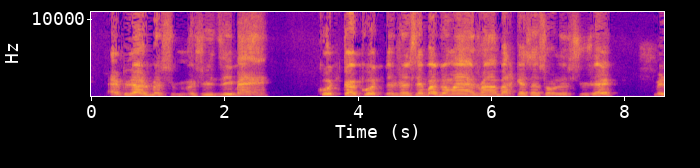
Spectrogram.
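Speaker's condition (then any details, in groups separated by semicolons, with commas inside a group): Neonatal cerebral palsy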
